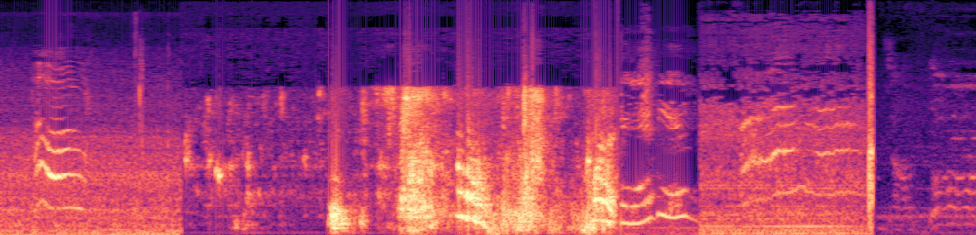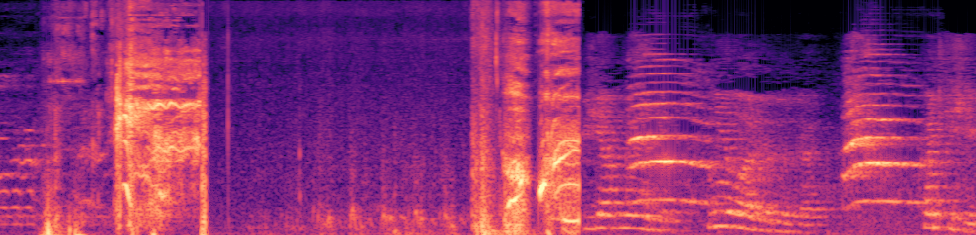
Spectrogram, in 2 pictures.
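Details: Domestic cat meowing in a series of short, arched, harmonic meows that rise and fall, some drawn out into wavering cries, with gaps of silence, abrupt cuts and human speech between them.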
